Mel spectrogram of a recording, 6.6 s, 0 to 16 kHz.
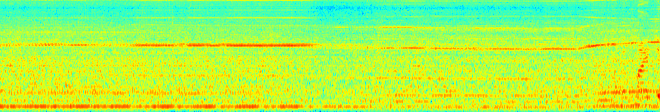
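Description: A stand mixer kneads whole wheat bread dough on speed 2, giving off a steady loud motor whine with a sustained hum that stays even throughout.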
